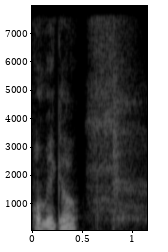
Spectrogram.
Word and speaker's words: oméga: ça cette cette lettre c'est une lettre grecque qui qu'on prononce Oméga et ωé en fait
